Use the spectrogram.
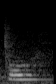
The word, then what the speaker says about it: Pau: Oui, Pau avec un P. Alors, Pau. Comme ça s'écrit, pareil.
